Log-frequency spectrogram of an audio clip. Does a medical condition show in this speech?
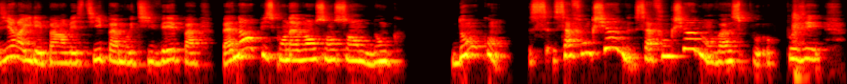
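No.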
